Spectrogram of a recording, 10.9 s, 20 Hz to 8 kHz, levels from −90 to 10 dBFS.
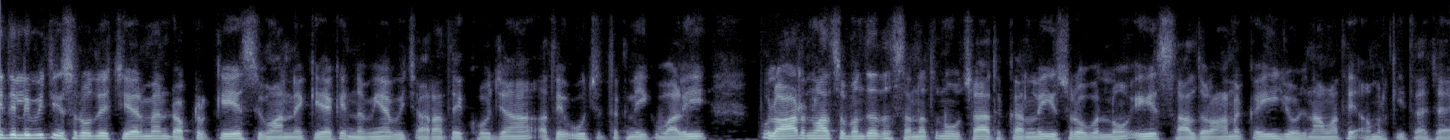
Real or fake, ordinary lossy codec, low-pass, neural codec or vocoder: real; Opus, 32 kbps; 7.2 kHz; none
